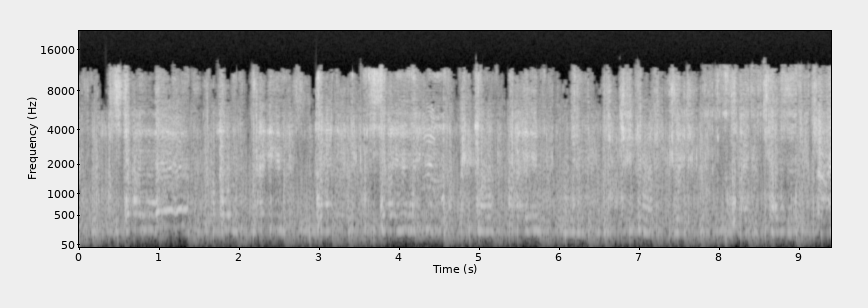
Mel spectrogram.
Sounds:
music, cacophony

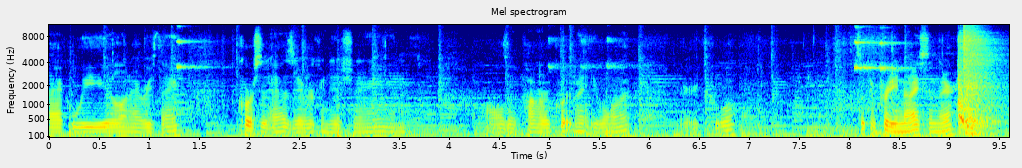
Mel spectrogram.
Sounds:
door

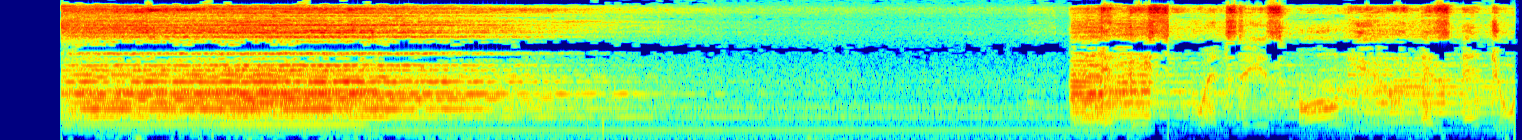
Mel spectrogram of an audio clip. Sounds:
music, television, speech

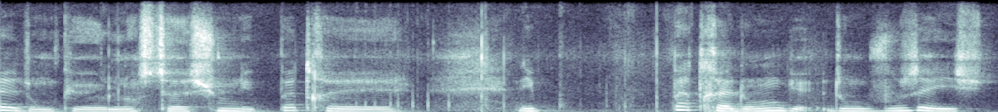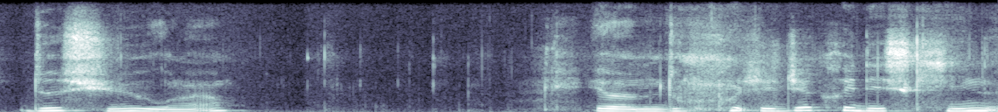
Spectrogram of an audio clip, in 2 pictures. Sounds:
speech

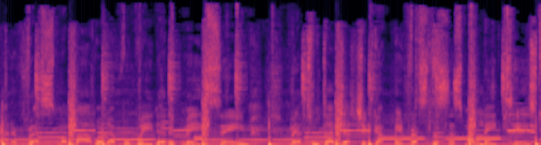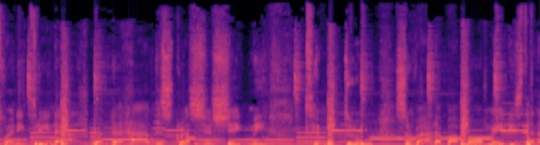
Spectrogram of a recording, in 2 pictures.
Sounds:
music

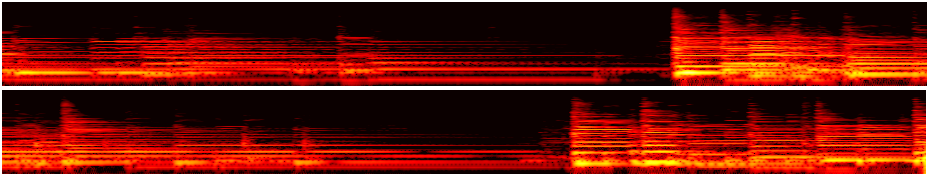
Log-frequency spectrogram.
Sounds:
pizzicato

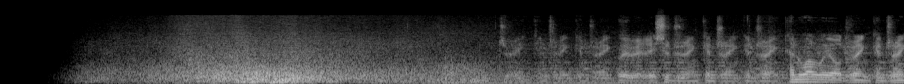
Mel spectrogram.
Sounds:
music, ocean, speech

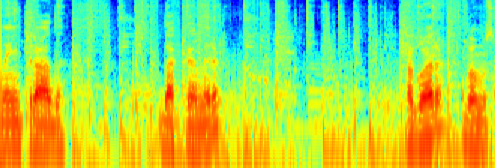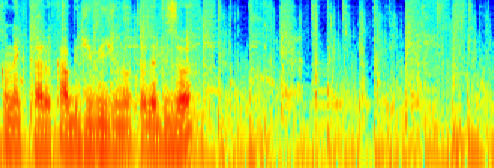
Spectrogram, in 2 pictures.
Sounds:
speech, music

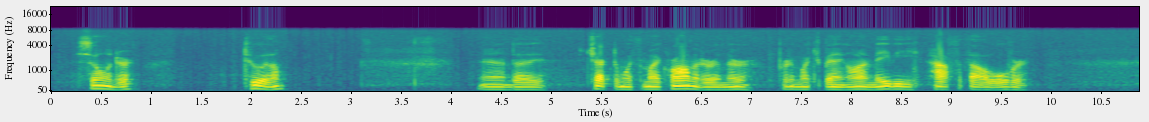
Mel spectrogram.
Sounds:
speech

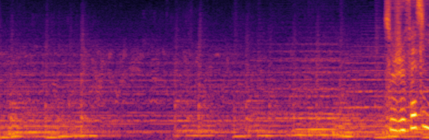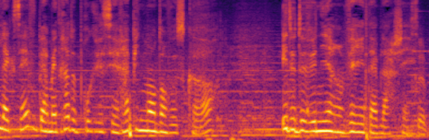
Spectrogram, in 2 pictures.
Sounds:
music, speech

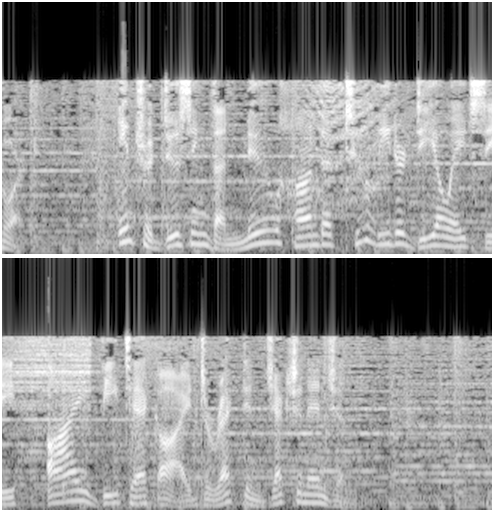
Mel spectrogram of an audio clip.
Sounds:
speech, music

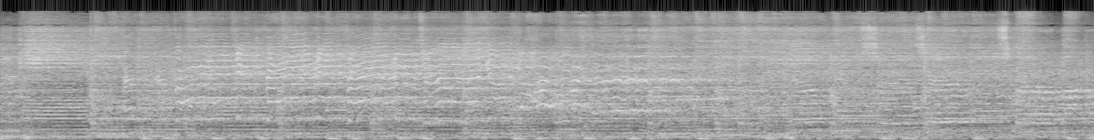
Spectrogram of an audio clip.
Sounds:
inside a large room or hall, music, singing

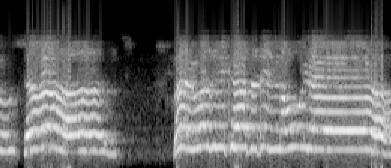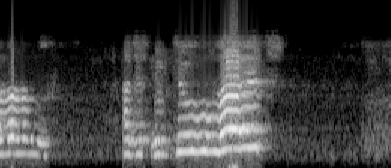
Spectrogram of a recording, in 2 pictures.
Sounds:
female singing

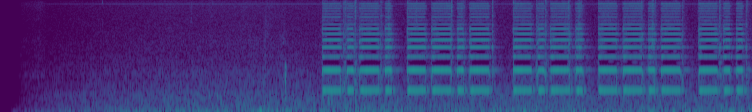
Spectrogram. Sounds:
inside a small room

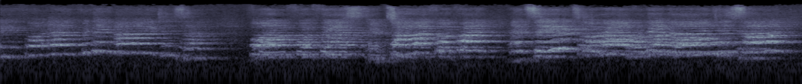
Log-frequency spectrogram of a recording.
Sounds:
choir, singing choir

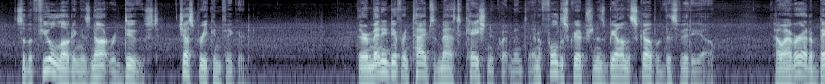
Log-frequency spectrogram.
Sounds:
speech

